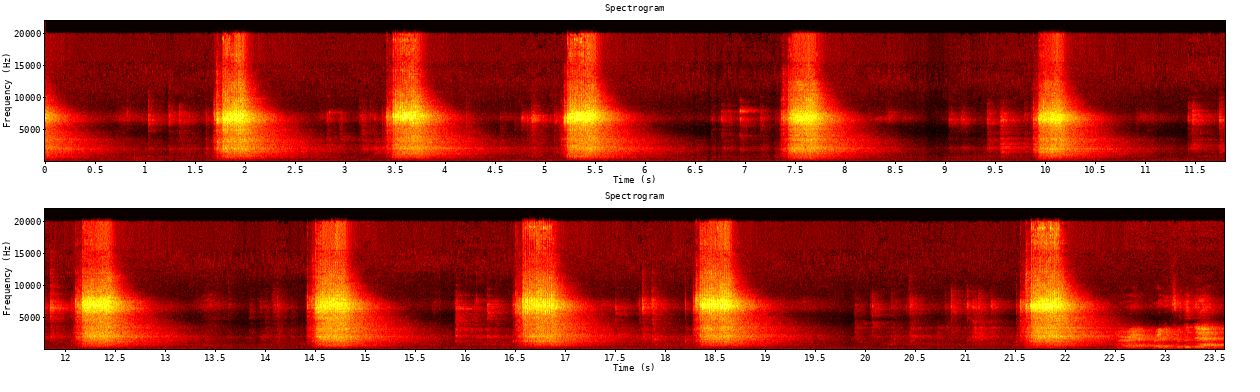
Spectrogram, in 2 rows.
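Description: A power tool tightens the leg bolts of a Springfree O77 8x11 trampoline in about ten evenly spaced short whirring bursts, each rising and fading, loud and close.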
